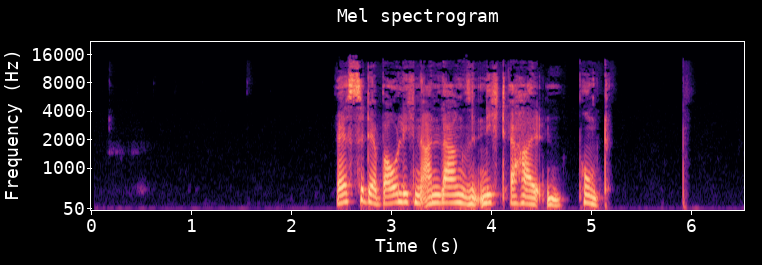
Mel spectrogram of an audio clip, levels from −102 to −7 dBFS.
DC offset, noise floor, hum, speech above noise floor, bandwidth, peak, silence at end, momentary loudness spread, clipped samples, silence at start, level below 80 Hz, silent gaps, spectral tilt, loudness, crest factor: under 0.1%; -73 dBFS; none; 56 dB; 14 kHz; -4 dBFS; 1.35 s; 7 LU; under 0.1%; 2.45 s; -54 dBFS; none; -5 dB/octave; -18 LUFS; 18 dB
